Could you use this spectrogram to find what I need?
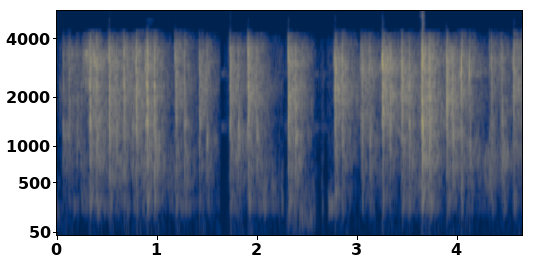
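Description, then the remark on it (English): Rapid, steady typing on a computer keyboard by a participant on an online meeting call with the microphone unmuted, a dense run of crisp key clicks with brief pauses, moderately loud, with no voices. “Is someone typing without mute?”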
